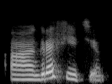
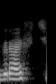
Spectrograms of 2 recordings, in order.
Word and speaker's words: граффити: итак начнем с терминологии граффити ударение на им первую но если вы скажете граффити ничего страшного мы так часто видим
